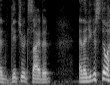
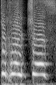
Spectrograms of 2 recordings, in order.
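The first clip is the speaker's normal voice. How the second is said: very loud, very high-pitched, shrill, thrilled yell; 13 dB louder than usual. Acting out a guy reacting to the X-Men trailer: mock-excited loud shout. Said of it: "that's how he shouted it".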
